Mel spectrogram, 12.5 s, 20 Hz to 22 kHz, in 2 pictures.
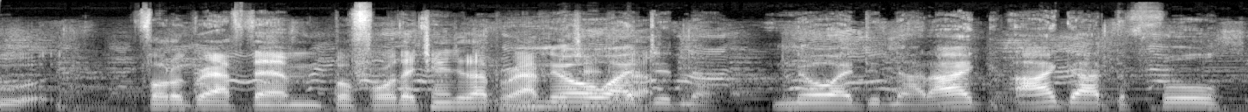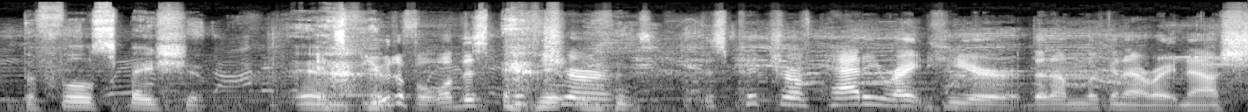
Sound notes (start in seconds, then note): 8.7 laughter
